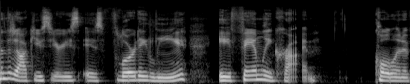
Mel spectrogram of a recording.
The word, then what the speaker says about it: Flordelis: So, the name of the docu-series is Flordelis: A Family Crime. colon A Family Crime. And then her name is spelled F L O R D E L I S. But apparently the S is silent.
